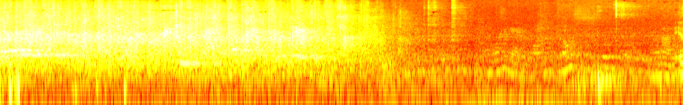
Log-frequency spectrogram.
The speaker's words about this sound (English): And so can you clap for them? I've talked a little bit too long. Clap for them.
